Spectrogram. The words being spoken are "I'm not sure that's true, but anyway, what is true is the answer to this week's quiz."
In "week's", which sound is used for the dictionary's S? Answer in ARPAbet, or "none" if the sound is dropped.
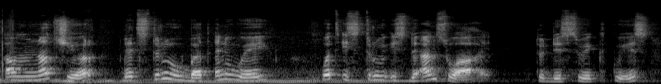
none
